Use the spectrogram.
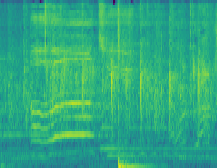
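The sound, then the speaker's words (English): Scattered clapping from a church audience during an altar call as someone comes forward to receive Jesus, a loose patter of hand claps rising under a raised voice, with a heavy low thump partway through and the applause continuing behind the speech. “Clap for him.”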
